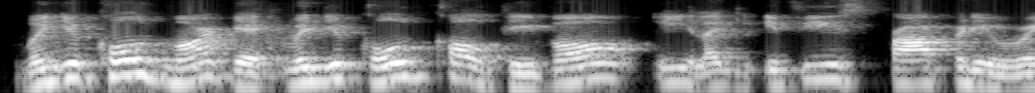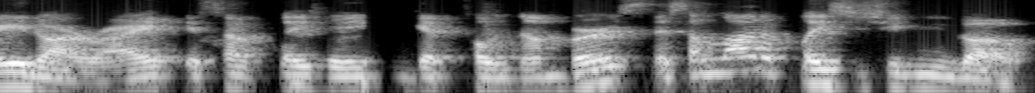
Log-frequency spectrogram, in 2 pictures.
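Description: This man from the Philippines, a real estate team leader, is very animated in a casual interview, speaking a little fast with hardly any pauses in a mid-range voice. He keeps restarting sentences, repeating words and asking "right?"; the low-quality recording has a roomy sound.

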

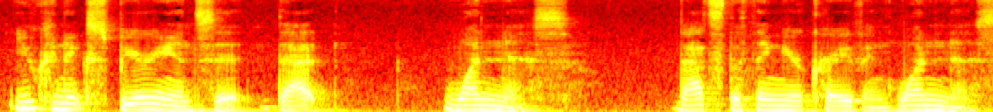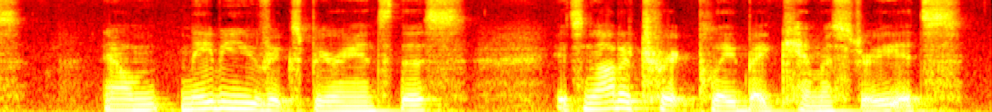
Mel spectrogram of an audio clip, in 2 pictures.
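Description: A middle-aged woman who hosts her own channel as a coach talks straight to viewers about their lives in a direct-to-camera advice talk. Her low voice is dark and mellow with a gravelly edge, and she comes across earnest and plain-spoken.

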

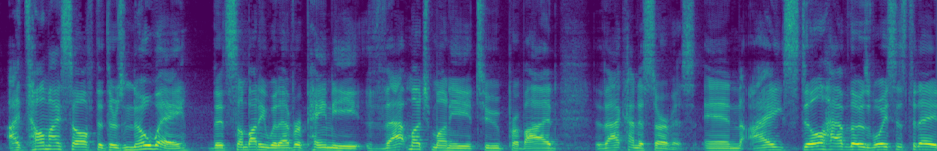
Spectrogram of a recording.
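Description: An earnest male host speaking to his audience in a casual, conversational way. His tone is reflective and encouraging, and his voice sits at an everyday middle pitch. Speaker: host of a podcast for accountants.

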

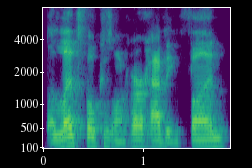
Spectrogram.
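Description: Guy in his 30s, dance coach on a podcast, lively storyteller who says things twice. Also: mid-range voice, normal speed. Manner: animated storyteller, repeats phrases for emphasis. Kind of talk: casual interview chat.

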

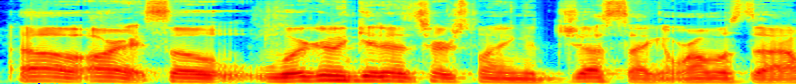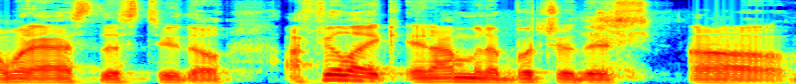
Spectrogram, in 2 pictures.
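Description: Dude interviewing, talks really fast, mid pitch, casual and rambly. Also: male voice. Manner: rambling, informal, self-interrupting. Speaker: interview host.

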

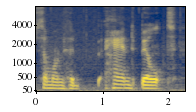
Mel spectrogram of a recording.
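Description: A man's voice: mid-range voice, flat delivery, slow, a little mellow. A man from South Florida co-hosting a podcast, telling rambling, anecdotal stories in a casual chat and slipping in dry jokes. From South Florida, USA. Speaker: podcast co-host.

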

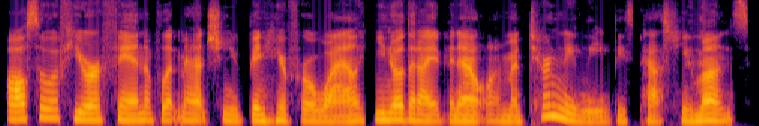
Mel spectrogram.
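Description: Upbeat and eager, this thirty-something podcast host and book coach delivers her intro and easygoing chat in a fairly low voice roughened slightly by a cold. Studio quality, with no room sound.

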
